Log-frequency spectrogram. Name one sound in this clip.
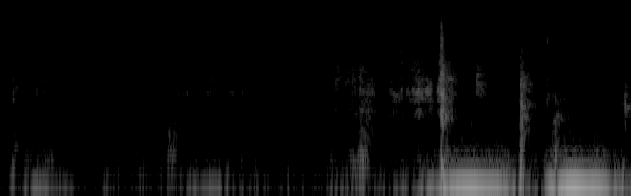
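A cardboard box lid is pried open.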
